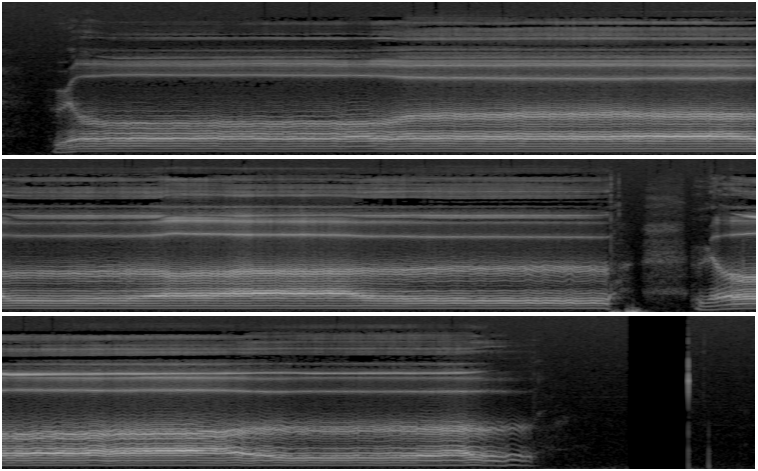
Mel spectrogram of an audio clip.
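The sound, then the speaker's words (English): A voice does overtone singing of low bass harmonics with closed lips, holding a deep, buzzing drone layered with shifting whistle-like overtones. Two long held tones are separated by a brief breath-like gap. “Once you start getting comfortable in producing the basic overtones, you may want to try producing the lower bass harmonics, and they sound something like this.”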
